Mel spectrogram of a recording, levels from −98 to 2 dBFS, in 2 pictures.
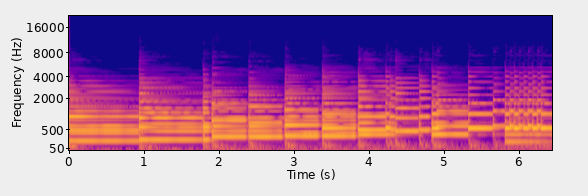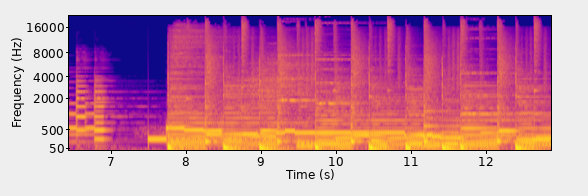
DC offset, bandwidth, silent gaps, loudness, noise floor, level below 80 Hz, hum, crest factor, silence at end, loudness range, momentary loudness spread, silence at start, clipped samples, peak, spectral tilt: under 0.1%; over 20 kHz; none; -15 LUFS; -44 dBFS; -20 dBFS; none; 14 dB; 0 s; 8 LU; 10 LU; 0 s; under 0.1%; 0 dBFS; -6.5 dB/octave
